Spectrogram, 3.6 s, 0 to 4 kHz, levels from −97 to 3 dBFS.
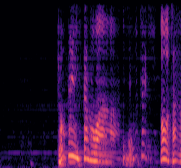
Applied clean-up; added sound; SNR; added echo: neural mask model DeepFilterNet 3.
